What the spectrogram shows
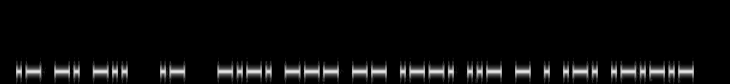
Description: Morse code, heard as a keyed tone, about 25 wpm, 600 Hz. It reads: AND A COMPUTER.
